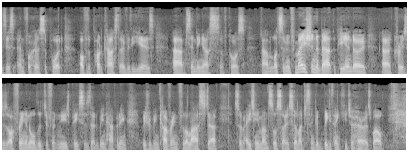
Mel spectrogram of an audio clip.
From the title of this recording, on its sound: Live from Pacific Explorer Solar Eclipse Cruise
